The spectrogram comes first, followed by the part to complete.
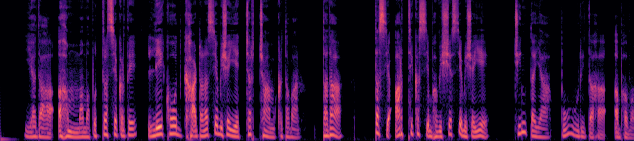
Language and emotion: Sanskrit, sad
